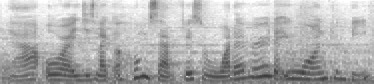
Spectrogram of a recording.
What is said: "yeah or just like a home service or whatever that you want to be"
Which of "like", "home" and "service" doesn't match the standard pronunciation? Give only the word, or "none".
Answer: service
